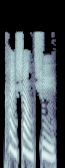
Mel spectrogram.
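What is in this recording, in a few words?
"看上去", Mandarin Chinese; chinese-flashcards; hsk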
